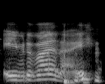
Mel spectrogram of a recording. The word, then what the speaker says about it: Ava DuVernay: Did you just Digimon Honsu Ava DuVernay? – Oh, come on. There was like an extra syllable. Hang on. Yeah, okay, Ava DuVernay.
